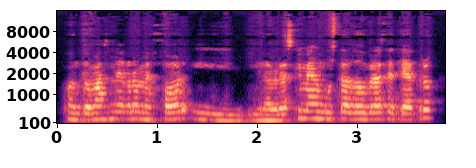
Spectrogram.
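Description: A woman's voice: mid-range voice, steady tone, fairly quick, narrow, tinny audio. A woman with a Castilian Spanish accent chatting casually in a group discussion. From Spain. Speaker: podcast panelist. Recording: faint hum and background noise.

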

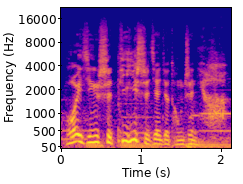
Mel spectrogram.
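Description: A man's voice: medium pitch, big pitch swings, fast talker, natural voice. A man playing an earnest, harried guild leader in a Chinese audio drama, polite and often flustered. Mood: concerned. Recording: music behind the voice.

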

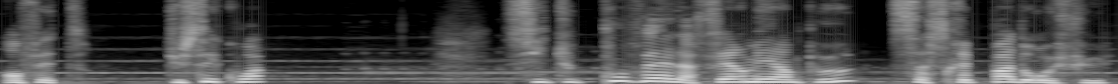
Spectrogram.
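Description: A woman's voice: on the high side, unhurried, faint music behind. An actress playing a weary, sardonic woman who narrates her diary in a confiding way in a French radio drama. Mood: exasperated. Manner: wry, exasperated, confiding.

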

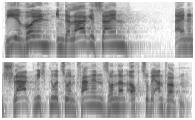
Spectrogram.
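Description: An actor playing an obedience-obsessed man delivering absurd totalitarian doctrine in a deliberate, declamatory radio play monologue. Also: high-pitched, steady tone, heavily acted. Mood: strident proclamation. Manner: deliberate, declamatory, swinging from hushed confiding to strident proclamation.

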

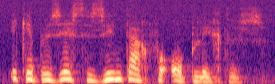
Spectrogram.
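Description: An actress playing a sharp, sceptical wife in a radio play, with a dry and pointed way of questioning. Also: female voice, mid-range voice, lively intonation, moderate pace, breathy edge. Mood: knowing. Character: sharp, sceptical wife who distrusts swindlers.

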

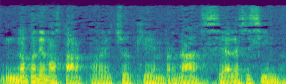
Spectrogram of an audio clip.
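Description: An actor playing a calm, commanding heroic adventurer in a radio serial, speaking in a measured, formal, authoritative way. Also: male voice, extremely low pitch, soft background music. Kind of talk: radio serial drama acting.

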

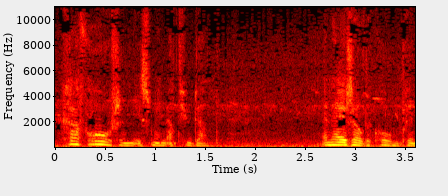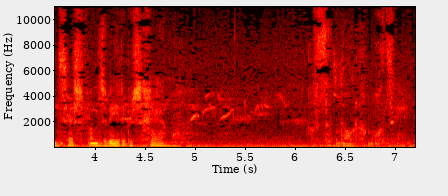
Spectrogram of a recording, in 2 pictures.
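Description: Actrice als ingetogen, waardige kroonprinses met gedempte stem. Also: female voice, sits low, moderate pace, pauses often, noisy background, lightly acted. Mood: grave, restrained. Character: crown princess, dignified, wistful, wary former marshal's wife. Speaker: lead actress and first-person narrator. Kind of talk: Dutch radio drama acting.

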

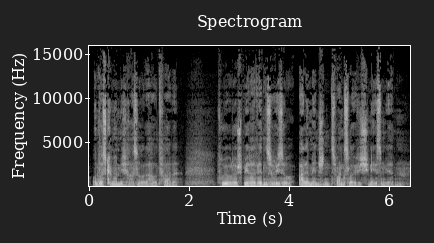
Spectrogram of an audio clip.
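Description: An actor playing a tough, plain-spoken colonel of the imperial guard in a radio drama, terse and direct, with a rough voice. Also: male voice, extremely low pitch, a little fast, fairly bright tone, no room sound, clean studio sound, full character voice. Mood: direct, curious.

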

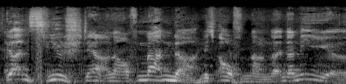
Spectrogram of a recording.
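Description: A man's voice: sits high, sing-song, normal speed, pushed and bright, soft background music, full character voice. A man playing a pompous, fussy husband from an eccentric castle household in a comedy radio play, speaking theatrically. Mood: pondering.

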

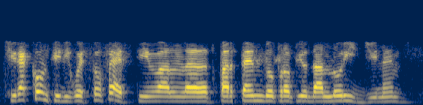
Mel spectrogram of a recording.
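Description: A man's voice: a little high, fairly even intonation, unhurried, narrow, tinny audio. A man conducting an arts interview on the radio as the interviewer.

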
